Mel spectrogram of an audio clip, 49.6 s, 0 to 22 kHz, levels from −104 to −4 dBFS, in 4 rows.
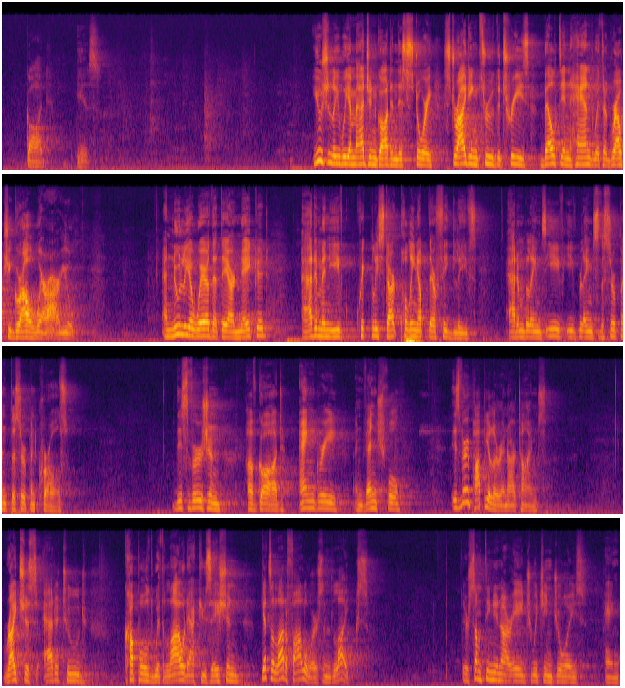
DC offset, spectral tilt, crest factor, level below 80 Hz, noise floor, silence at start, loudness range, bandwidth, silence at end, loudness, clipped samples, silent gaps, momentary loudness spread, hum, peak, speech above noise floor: under 0.1%; -4 dB/octave; 24 dB; -46 dBFS; -60 dBFS; 0.5 s; 11 LU; 16 kHz; 0.05 s; -27 LUFS; under 0.1%; none; 17 LU; none; -4 dBFS; 33 dB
